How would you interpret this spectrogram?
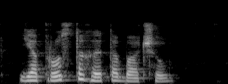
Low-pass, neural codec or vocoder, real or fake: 7.2 kHz; none; real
